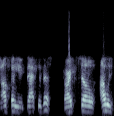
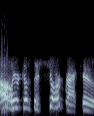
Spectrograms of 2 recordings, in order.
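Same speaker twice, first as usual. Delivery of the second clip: play-acted sloppy drunken yell, high pitched; 7 semitones higher than usual. Retelling walking down a stadium tunnel past a Chargers fan, imitating a drunk fan's yell. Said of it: "a Chargers fan is drunk, and he yells".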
